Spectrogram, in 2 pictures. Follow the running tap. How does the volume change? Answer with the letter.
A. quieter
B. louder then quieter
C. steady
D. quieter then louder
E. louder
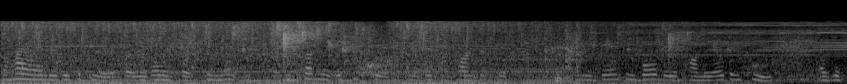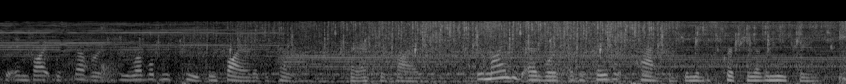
D.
